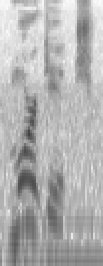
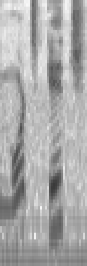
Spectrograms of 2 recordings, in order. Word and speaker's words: mortgage: get what's called a mortgage. Mortgage. That's how we pronounce that. The T is silent. The T is silent. We do not say mortgage.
